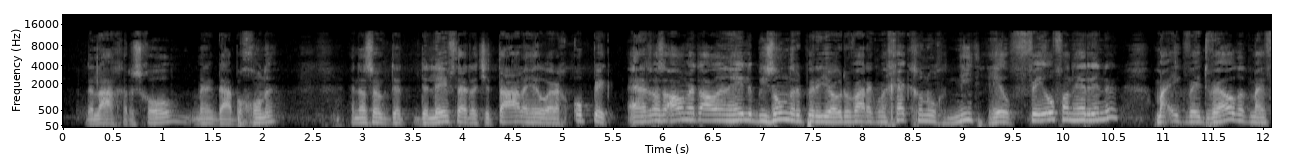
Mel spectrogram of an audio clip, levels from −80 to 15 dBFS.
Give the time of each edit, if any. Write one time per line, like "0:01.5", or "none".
0:05.5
